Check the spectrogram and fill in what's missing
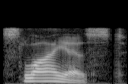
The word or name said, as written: slyest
